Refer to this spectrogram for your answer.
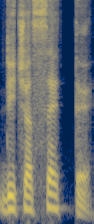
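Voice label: "seventeen", English; iOS 4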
